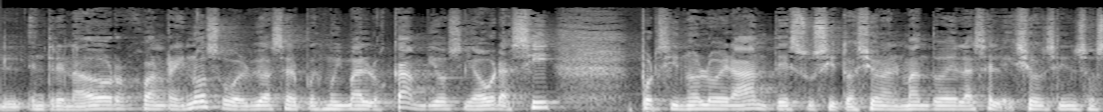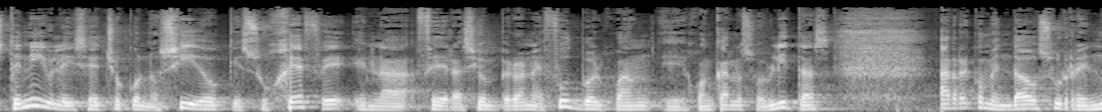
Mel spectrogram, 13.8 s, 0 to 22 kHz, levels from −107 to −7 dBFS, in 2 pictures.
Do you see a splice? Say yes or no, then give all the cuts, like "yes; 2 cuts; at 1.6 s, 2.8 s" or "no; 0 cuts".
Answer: yes; 1 cut; at 6.6 s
